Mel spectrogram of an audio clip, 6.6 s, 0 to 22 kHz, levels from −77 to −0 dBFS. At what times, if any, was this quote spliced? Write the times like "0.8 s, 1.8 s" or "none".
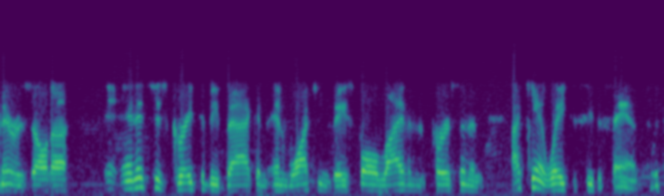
1.0 s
